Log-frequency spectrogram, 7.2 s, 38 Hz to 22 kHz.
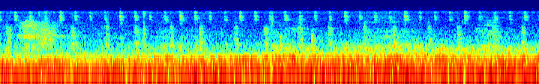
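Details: Seiko 6R15-01B0 movement after service, balance hairspring needed real intervention; crisp, even ticks about six per second with no skips or hitches, picked up by timing machine through thick case; healthy movement, good amplitude.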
